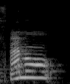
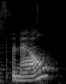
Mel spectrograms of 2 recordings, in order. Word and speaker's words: Fennell: kogan and Jacob AI written and directed by Emerald fennel as I've recently found out is pronounced Emerald finel so go off finel saltburn follows a first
